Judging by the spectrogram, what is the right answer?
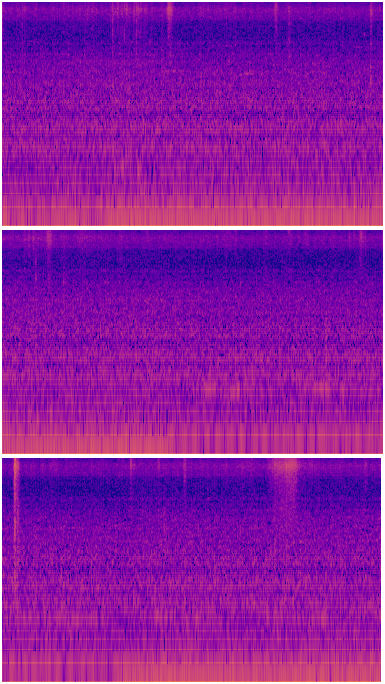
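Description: A low steady hum that drops away for about three seconds midway, over faint scratching of pencils on drawing paper.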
